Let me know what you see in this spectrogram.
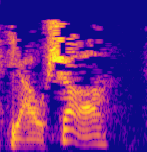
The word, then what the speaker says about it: Yahusha: But his primary mission is to save, which is why Yahusha is the preferred spelling and pronunciation.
